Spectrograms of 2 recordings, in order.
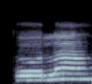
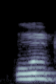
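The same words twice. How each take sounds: First: The final l is followed by a vowel. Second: The final l is cut short with no vowel. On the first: The speaker calls it right. "কুল লটা পূর্ণ" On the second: The speaker calls it wrong. "কুল কিন্তু নয়"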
